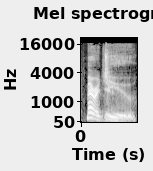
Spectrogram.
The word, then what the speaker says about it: Merridew: He, it seems, is the leader of a choir of boys, a certain Jack Merridew. – Dew or Jew? – Dew or D-E-W. – Okay, How would you say that? – Merridew.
